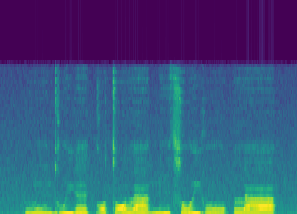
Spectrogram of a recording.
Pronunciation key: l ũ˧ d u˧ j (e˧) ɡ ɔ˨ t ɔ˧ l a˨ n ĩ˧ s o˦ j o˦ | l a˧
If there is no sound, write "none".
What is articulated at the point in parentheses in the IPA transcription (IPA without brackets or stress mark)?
ɛ˧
